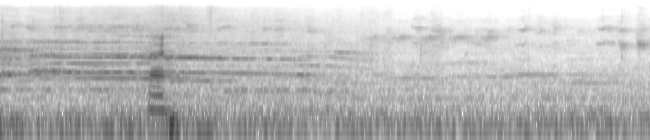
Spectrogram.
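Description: A bird calling in the background: one long call that falls slightly in pitch and fades out about three seconds in.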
